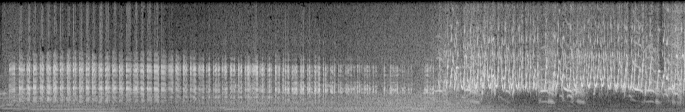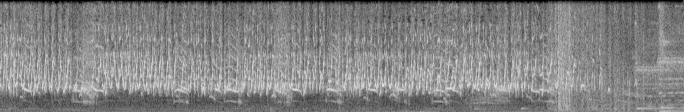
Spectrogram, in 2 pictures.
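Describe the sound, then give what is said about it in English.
An anhinga, also called water turkey or snake bird, gives a dry, rattling call: a rapid series of harsh clicking croaks repeated over several seconds, loud against a busy background of other birds and frogs. “Here's the rattly sound of the Anne Hinga.”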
